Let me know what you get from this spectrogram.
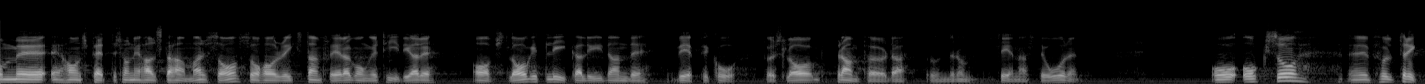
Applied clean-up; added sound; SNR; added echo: none; none; none; none.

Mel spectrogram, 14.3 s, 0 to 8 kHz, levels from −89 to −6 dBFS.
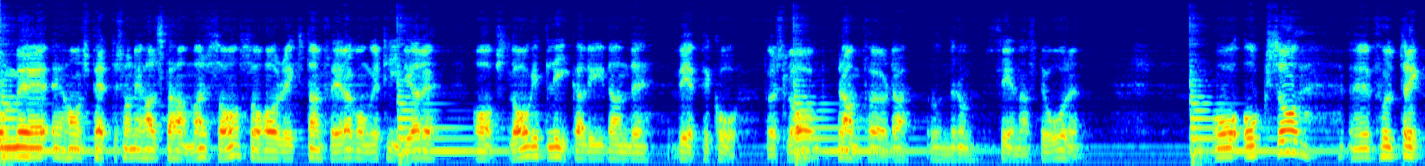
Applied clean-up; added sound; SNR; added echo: none; Bowed string instrument; 13 dB; reverberation time 0.2 s.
